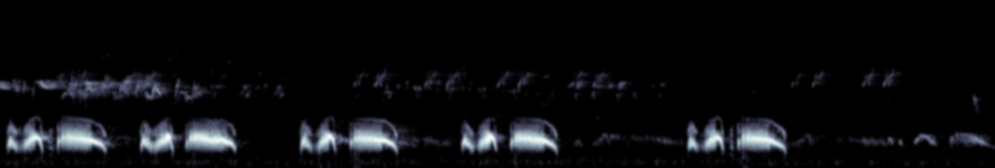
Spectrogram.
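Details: Wild and decoy spotted doves competing in call at a bird-trapping site: four rhythmic phrases, each two short coos and a long sliding-down coo, about every two seconds, with busy high-pitched chirping of small birds throughout.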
